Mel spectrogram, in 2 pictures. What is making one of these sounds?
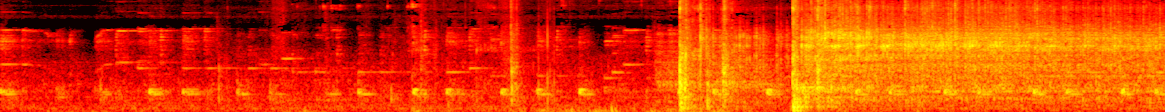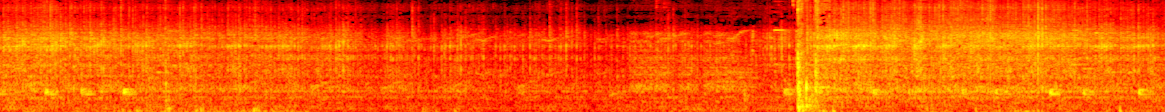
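A toy plays a beeping electronic tune.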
